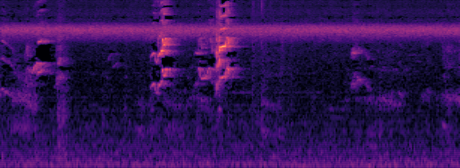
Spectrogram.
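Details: At a lorikeet cafe, a lorikeet gives two short, sharp screeches about a second apart, with a few faint chirps before and after and a constant high whine behind.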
